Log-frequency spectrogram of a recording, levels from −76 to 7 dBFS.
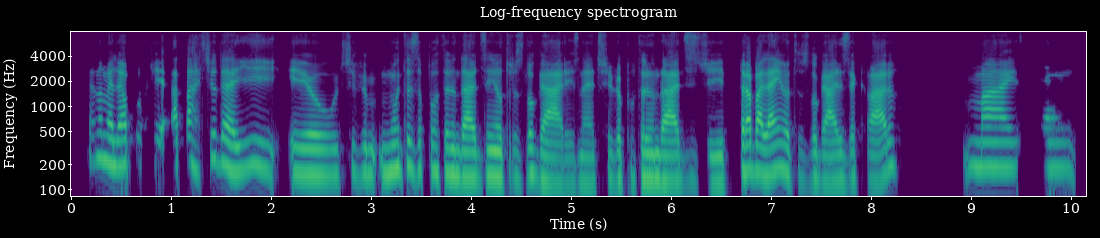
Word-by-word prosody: Sendo 235 +2 -4
melhor, 200 -2 +3
porque 205 0 -13
a 190 - -1
partir 220 +2 -4
daí, 185 -3 0
eu 155 -1 +1
tive 160 +1 -8
muitas 170 +3 -1
oportunidades 155 -5 +1
em 150 -1 +4
outros 145 -2 -2
lugares, 125 -6 +1
né. 120 -1 -4
Tive 135 +2 -5
oportunidades 130 -1 +1
de 125 0 -4
trabalhar 170 -1 +6
em 180 - +1
outros 140 -5 -5
lugares, 130 -1 0
é 145 - -2
claro, 135 +9 0 0.6
mas 185 -1 +1 0.2
com 185 -1 -7
155 Hz, 150 wpm, -23 LUFS, 135-185 Hz, 0.6 s, trabalhar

